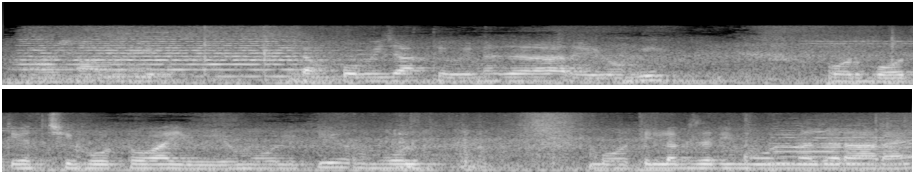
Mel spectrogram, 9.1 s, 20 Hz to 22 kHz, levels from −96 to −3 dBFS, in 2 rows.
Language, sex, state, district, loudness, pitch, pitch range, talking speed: Hindi, male, Uttar Pradesh, Muzaffarnagar, -19 LUFS, 150 Hz, 145-155 Hz, 185 wpm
